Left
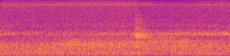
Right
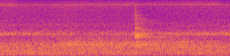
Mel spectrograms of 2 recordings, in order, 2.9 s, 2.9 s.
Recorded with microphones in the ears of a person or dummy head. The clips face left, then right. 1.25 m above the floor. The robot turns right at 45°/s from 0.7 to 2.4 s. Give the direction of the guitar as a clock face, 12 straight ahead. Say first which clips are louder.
Even; 2 o'clock.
